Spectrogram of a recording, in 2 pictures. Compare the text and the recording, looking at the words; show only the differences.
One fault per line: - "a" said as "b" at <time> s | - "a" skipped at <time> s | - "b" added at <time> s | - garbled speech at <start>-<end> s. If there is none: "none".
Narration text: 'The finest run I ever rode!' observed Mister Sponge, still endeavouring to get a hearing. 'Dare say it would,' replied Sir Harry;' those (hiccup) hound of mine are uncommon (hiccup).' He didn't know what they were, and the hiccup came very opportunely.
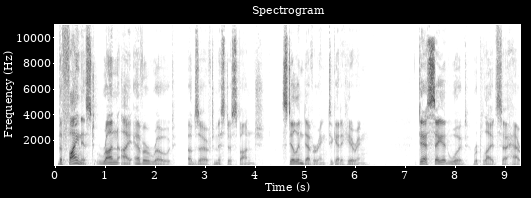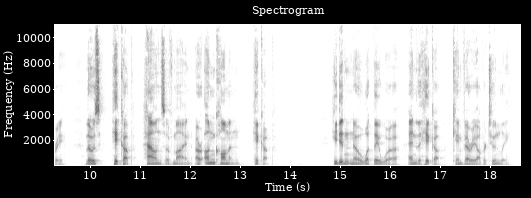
- "hound" said as "hounds" at 11.1 s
